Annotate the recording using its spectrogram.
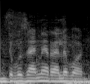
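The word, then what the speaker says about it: Ndivhudzannyi Ralivhona: You were born, I'm going to try and pronounce it. Ndewudzani. Yes. Ndewudzani Ralebona. Am I pronouncing it correctly? Ndewudzani Ralebona. Yeah.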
